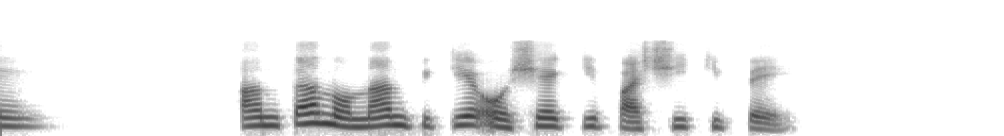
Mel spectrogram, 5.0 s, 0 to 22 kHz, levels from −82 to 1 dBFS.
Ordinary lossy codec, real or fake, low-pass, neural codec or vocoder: MP3, 64 kbps; fake; 7.2 kHz; codec, 16 kHz, about 1 kbps, DyCAST, with the encoder's durations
